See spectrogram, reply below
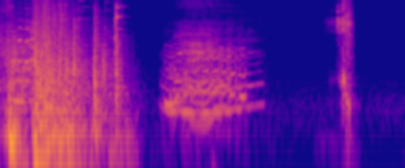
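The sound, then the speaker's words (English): A heavy barn door slams shut with a loud wooden thunk and rattle, followed by a short bleating animal call and then a single faint click. “He slams the barn door.”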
